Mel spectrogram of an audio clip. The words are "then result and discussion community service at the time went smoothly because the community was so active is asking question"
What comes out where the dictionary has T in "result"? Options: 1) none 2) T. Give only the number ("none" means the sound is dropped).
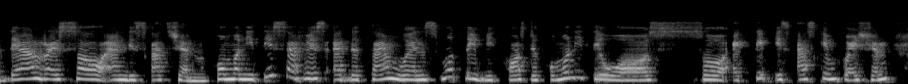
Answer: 1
